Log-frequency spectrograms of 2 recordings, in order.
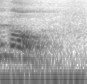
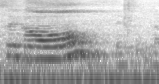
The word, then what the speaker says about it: Segol: Segol. Se. It's an eh.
